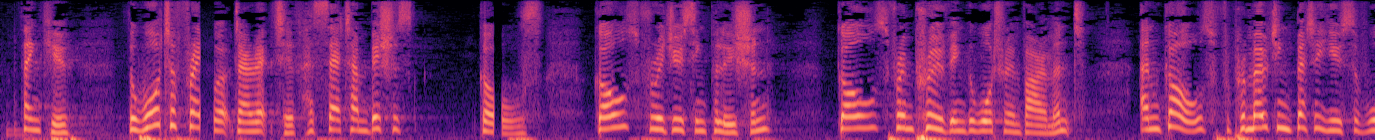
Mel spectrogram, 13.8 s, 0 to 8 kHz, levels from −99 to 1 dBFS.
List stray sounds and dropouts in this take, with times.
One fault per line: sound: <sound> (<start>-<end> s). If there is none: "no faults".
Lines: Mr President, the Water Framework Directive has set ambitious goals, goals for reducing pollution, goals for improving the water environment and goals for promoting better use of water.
sound: dropout (2.0-2.1 s)
sound: dropout (4.9-5.0 s)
